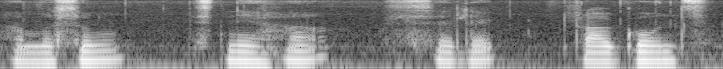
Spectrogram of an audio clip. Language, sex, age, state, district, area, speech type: Manipuri, male, 18-30, Manipur, Kangpokpi, urban, read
